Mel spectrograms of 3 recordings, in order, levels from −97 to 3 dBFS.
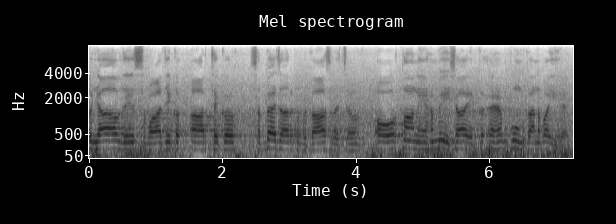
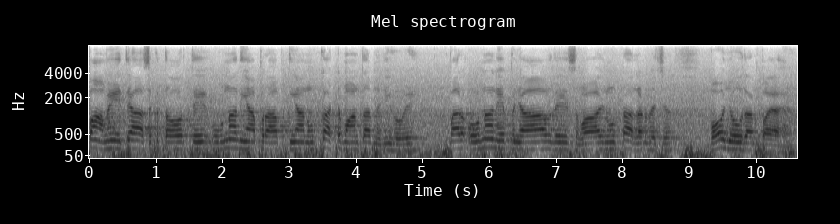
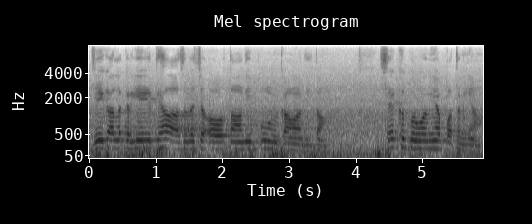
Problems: constant background noise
